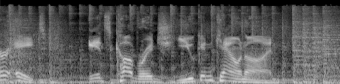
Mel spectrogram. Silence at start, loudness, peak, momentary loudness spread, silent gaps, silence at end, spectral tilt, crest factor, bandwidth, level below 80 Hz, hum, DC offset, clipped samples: 0 s; -15 LUFS; 0 dBFS; 6 LU; none; 0 s; -4 dB/octave; 14 dB; 17.5 kHz; -30 dBFS; none; under 0.1%; under 0.1%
